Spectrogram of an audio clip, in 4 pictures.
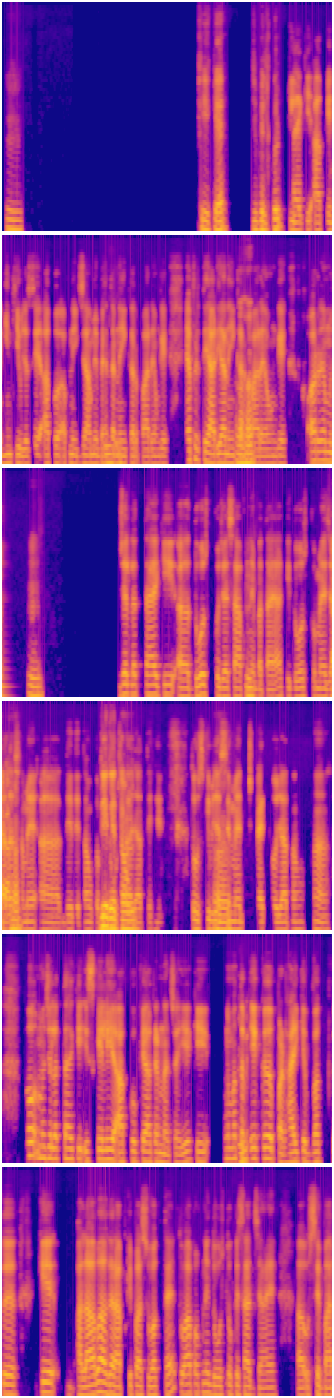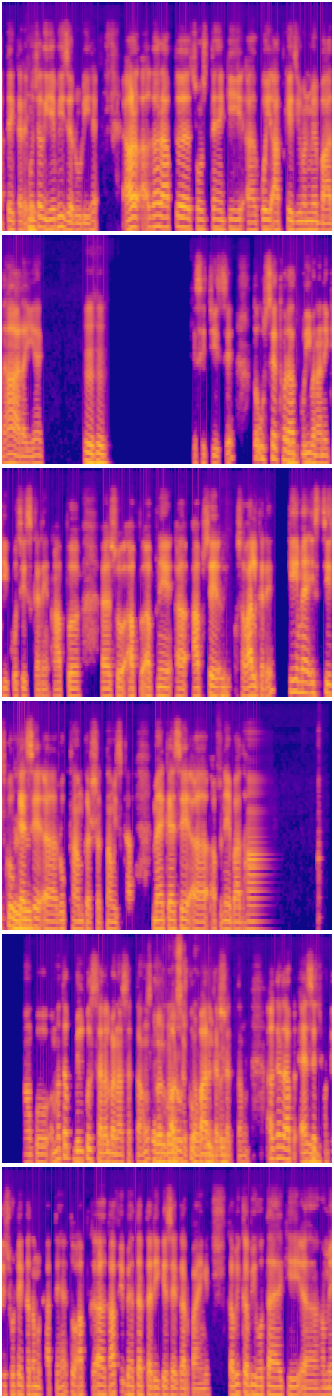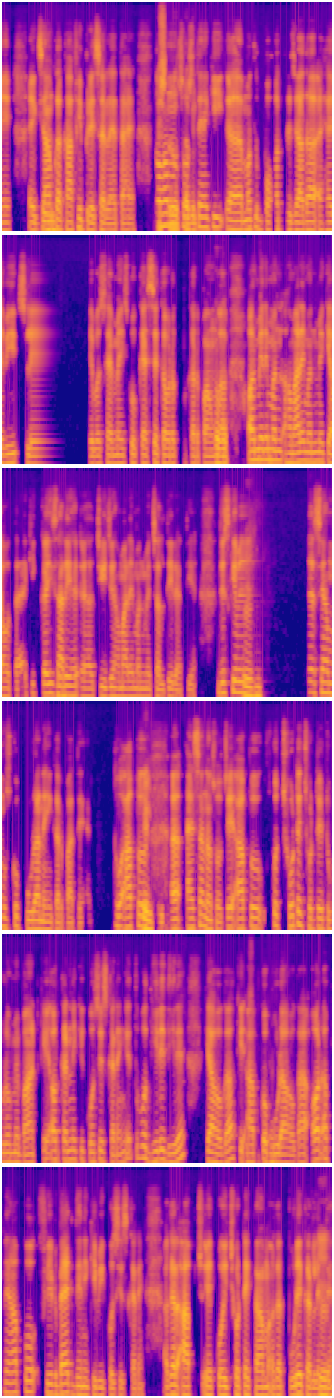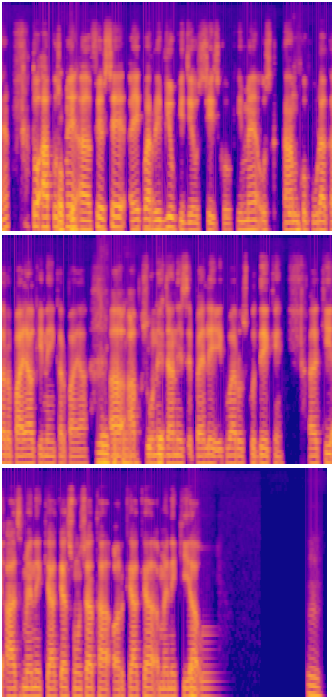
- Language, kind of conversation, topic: Hindi, advice, मैं अपने लक्ष्य की दिशा में रोज़ छोटे‑छोटे कदम उठाने की आदत कैसे बना सकता/सकती हूँ?
- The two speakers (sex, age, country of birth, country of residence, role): male, 20-24, India, India, advisor; male, 20-24, India, India, user
- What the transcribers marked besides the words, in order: static; in English: "एग्जाम"; distorted speech; in English: "डिस्ट्रैक्ट"; in English: "एग्जाम"; in English: "प्रेशर"; in English: "हैवी सिलेबस"; in English: "कवर"; in English: "फीडबैक"; in English: "ओके"; in English: "रिव्यु"; lip smack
